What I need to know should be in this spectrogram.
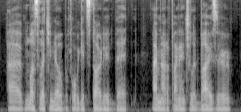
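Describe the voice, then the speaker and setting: A man speaks with a very deep, low pitch and a dark, mellow tone, somewhat breathy and relaxed. His intonation is monotone and flat, and his pace is moderate. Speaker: crypto YouTuber. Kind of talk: casual chat. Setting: home recording, no fan. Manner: halting.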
